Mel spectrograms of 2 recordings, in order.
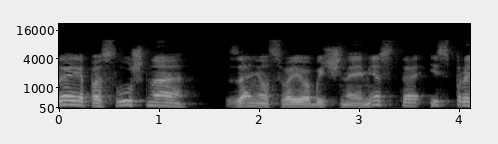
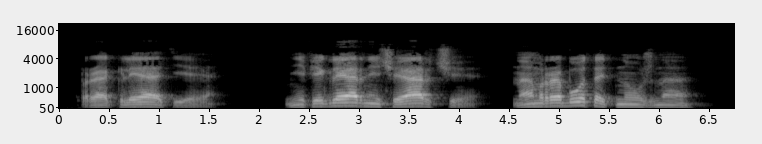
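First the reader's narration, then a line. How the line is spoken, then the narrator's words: Growling. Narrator (Russian): Вульф прорычал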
